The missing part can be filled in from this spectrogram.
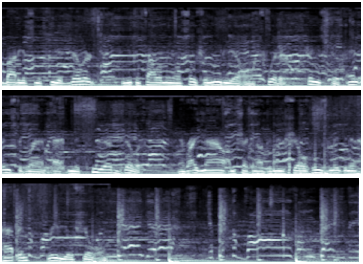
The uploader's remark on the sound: PHONE INTERVIEW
